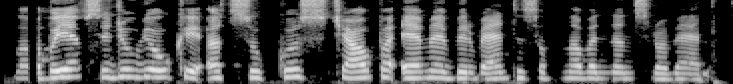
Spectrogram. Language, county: Lithuanian, Vilnius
